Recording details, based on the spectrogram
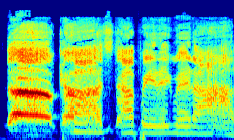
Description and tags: Zombie related screams
scared, zombies, screaming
